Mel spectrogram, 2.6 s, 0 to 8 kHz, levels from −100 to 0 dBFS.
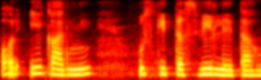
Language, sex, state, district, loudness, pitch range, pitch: Hindi, female, Chhattisgarh, Bastar, -15 LUFS, 200-230 Hz, 215 Hz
